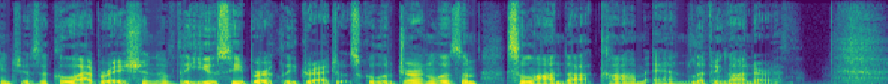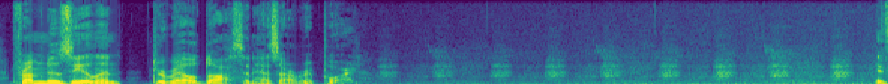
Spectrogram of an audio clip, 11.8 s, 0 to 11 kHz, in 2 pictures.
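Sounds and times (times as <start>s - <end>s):
speech: 0.0s - 8.4s
dog panting: 7.8s - 11.8s.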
